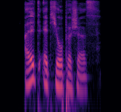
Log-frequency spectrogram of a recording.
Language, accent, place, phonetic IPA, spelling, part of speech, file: German, Germany, Berlin, [ˈaltʔɛˌti̯oːpɪʃəs], altäthiopisches, adjective, De-altäthiopisches.ogg
- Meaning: strong/mixed nominative/accusative neuter singular of altäthiopisch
